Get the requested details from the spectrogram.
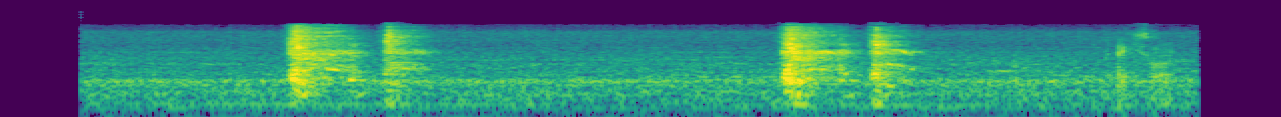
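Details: Voluntary coughing on request: two deliberate double coughs, then a faint fifth cough, over steady room hiss, recorded for a schlieren airflow comparison with and without a mask.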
